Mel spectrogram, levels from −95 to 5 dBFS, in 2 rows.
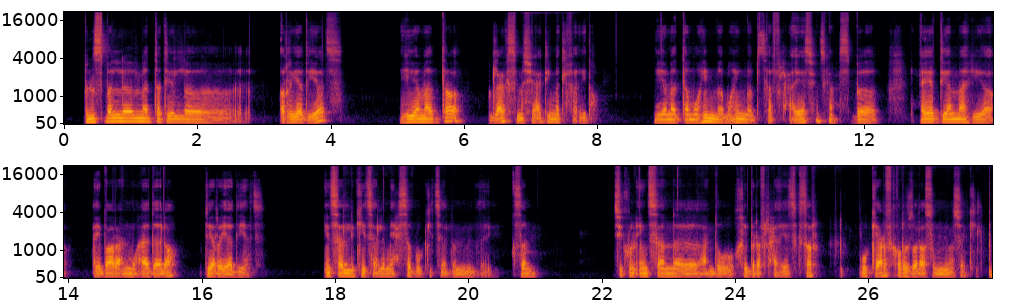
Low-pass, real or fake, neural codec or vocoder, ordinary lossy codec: none; real; none; none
